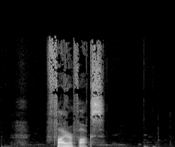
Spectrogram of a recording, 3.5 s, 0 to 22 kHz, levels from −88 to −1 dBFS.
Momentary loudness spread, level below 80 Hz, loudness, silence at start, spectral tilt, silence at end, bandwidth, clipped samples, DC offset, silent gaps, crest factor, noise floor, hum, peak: 14 LU; -54 dBFS; -19 LUFS; 0.95 s; -3.5 dB/octave; 1.45 s; 16.5 kHz; under 0.1%; under 0.1%; none; 22 dB; -65 dBFS; none; -2 dBFS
